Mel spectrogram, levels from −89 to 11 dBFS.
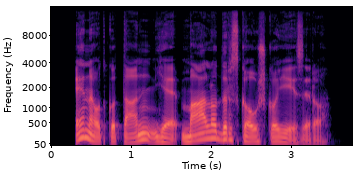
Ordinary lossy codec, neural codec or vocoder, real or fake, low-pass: none; none; real; 14.4 kHz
